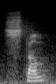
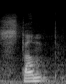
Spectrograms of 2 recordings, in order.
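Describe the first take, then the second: Both takes have the same delivery.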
